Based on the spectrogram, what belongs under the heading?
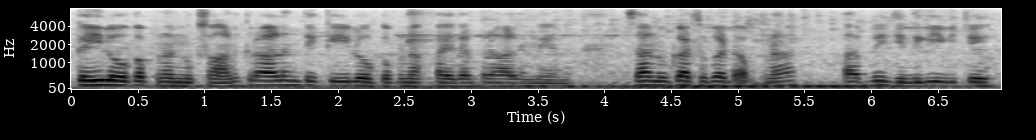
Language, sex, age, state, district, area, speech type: Punjabi, male, 18-30, Punjab, Pathankot, rural, spontaneous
